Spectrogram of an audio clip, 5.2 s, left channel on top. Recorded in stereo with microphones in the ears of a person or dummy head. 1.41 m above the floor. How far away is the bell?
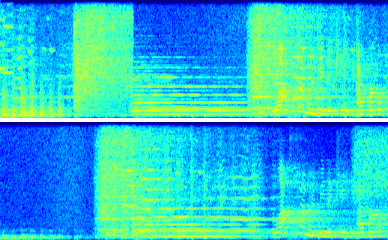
About 2.5 m.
